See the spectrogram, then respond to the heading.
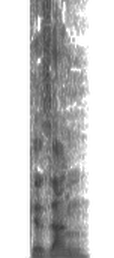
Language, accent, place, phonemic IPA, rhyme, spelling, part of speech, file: German, Germany, Berlin, /ɡəˈzaŋ/, -aŋ, Gesang, noun, De-Gesang.ogg
- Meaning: 1. singing, vocals 2. section of an epic poem; canto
